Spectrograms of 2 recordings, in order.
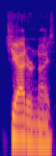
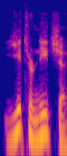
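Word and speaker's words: jaternice: Yes, the award looks like Jatter Nice. It's Yeternica is how you say that apparently.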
